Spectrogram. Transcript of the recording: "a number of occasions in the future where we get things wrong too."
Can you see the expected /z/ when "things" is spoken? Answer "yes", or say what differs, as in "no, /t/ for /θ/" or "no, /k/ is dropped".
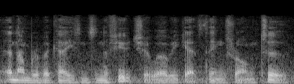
yes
